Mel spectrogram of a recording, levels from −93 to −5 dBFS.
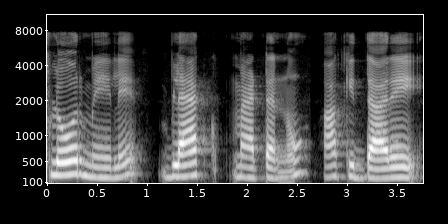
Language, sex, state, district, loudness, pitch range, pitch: Kannada, female, Karnataka, Bangalore, -16 LUFS, 195-245 Hz, 215 Hz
